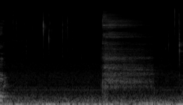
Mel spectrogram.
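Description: A man draws an audible breath in through the mouth in a pause in his speech, a short noisy intake starting about one and a half seconds in.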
